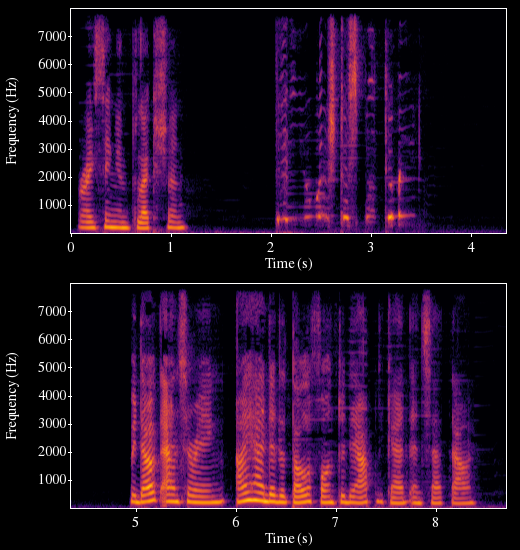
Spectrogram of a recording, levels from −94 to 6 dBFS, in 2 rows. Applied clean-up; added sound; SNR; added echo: neural mask model DeepFilterNet 3.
